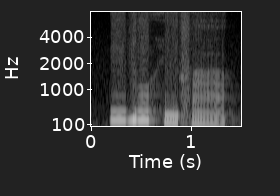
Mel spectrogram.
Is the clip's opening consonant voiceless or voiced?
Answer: voiced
